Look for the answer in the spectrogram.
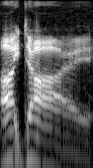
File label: i die, death rumbly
